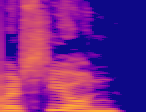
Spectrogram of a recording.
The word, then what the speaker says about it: versión: Notice how I pronounce the S-I-O-N in words like conclusión, confusión, decisión, excursión, explosión, televisión, versión. Avoid making the English shun sound.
